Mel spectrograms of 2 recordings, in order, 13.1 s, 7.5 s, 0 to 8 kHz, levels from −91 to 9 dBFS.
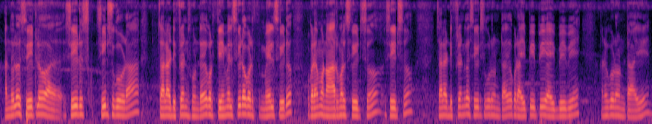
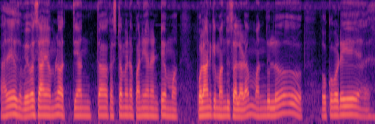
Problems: background sounds at intervals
